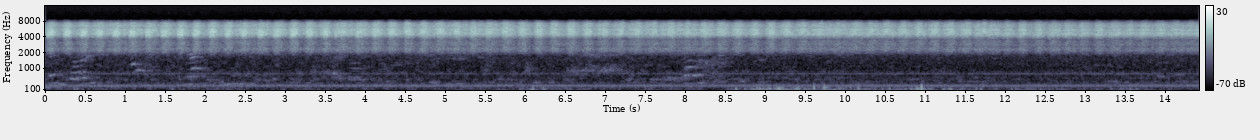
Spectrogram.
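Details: Cicadas in Provence sing a sustained, high, sizzling buzz that beats in fast, even pulses. It is strongest early and eases slightly later, with some low murmuring and knocks partway through.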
